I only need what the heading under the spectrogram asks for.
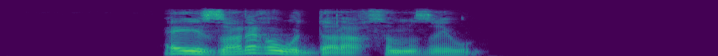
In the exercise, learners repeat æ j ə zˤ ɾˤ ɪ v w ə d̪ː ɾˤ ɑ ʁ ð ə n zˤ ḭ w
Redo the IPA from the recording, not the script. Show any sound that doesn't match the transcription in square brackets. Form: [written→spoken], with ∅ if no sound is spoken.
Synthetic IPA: æ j ə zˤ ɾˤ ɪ [v→ʁ] w ə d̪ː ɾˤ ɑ ʁ [ð→θ] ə [n→m] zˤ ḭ w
